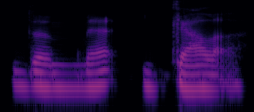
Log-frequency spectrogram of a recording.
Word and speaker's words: Met Gala: The Met Gala. Am I saying that correctly? – Yeah, you did.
